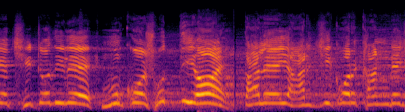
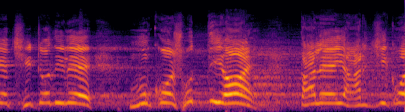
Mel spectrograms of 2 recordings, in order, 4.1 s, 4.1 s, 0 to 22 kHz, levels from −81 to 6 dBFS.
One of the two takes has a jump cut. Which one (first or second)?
first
